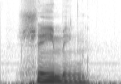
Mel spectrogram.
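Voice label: "shaming", US English; pronunciations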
